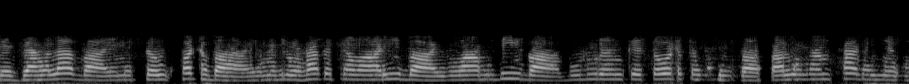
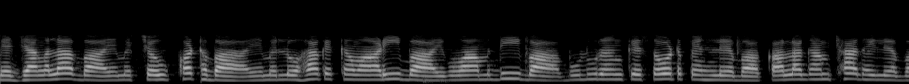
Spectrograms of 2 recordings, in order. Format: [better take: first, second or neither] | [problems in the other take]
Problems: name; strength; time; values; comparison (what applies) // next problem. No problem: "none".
second | noise reduction (neural mask model Resemble Enhance denoiser)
